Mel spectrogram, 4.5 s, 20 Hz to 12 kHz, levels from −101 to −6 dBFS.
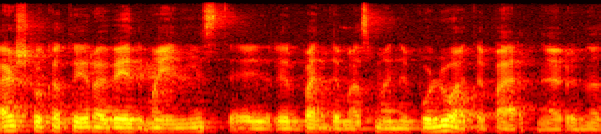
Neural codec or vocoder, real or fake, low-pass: none; real; 10.8 kHz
